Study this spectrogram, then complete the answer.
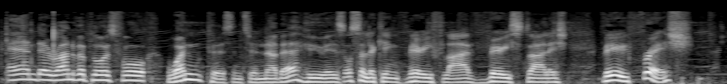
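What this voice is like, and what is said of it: Game show host voice. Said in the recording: “That stupid game show voice on.”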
